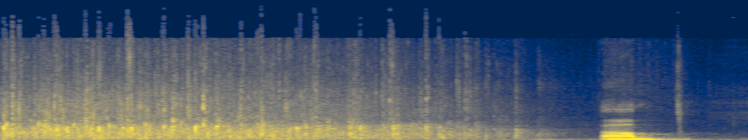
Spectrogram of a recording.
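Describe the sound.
An audience of citizens gathered to support a radio station gives themselves a round of applause, a dense, steady wash of clapping that gradually fades over about four seconds, followed by a brief burst of a voice beginning to speak.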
